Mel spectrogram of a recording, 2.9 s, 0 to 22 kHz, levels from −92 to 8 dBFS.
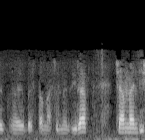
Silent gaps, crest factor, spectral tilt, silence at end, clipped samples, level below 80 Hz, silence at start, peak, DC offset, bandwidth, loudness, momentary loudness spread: none; 18 dB; -2 dB/octave; 0 s; under 0.1%; -46 dBFS; 0 s; 0 dBFS; under 0.1%; 5.4 kHz; -18 LUFS; 17 LU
